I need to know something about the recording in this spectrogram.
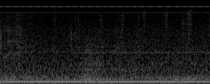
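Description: Steady low hum of room tone, unchanging throughout.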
